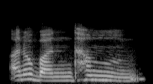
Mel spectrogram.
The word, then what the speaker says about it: ಅನುಬಂಧಂ: ಪೌರುಷಂ ಮೋಹಾಧಾರಭ್ಯತೆ ಕರ್ಮ ಯತ್ತತಾಮಸಮುಚ್ಚತೆ ಉಚ್ಚಾರಣೆ ಅನುಬಂಧಂ ಬಂಧಂ ನೋಡಿ ಬ ಕೆ ಮುಂದೆ ಅನುಸ್ವಾರ ಇದೆ ಅದು ಯಾವ ಅನುನಾಸಿಕ ಬರುತ್ತೆ ಅನುನಾಸಿಕ ನಾಸಿಕದಿಂದ ಹೇಳುವಂತದ್ದು ತ ಮುಂದೆ ಯಾವುದು ಪದ ಇದೆ ದ ಇದೆ ತತ ದದದನ ದ ತತದದದನ ದ ನನ ಬರುತ್ತೆ ಸೋ ಹಾಗಾಗಿ ಬಂಧಂ ನ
